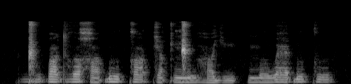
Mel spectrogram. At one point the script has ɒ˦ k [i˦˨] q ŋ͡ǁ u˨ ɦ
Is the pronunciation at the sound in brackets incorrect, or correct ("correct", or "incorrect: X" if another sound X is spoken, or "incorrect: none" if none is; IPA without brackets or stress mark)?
incorrect: i˨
